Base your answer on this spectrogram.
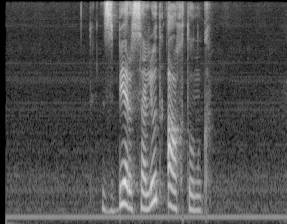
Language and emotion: Russian, neutral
